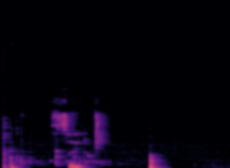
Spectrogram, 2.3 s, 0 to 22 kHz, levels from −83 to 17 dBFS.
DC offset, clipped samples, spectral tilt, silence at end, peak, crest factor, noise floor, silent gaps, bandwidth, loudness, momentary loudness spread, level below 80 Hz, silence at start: under 0.1%; under 0.1%; -5 dB/octave; 0.7 s; -12 dBFS; 20 dB; -71 dBFS; none; 9.4 kHz; -32 LUFS; 15 LU; -66 dBFS; 0 s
